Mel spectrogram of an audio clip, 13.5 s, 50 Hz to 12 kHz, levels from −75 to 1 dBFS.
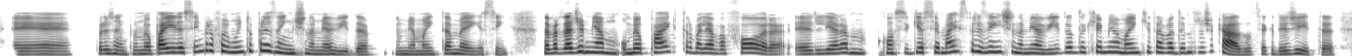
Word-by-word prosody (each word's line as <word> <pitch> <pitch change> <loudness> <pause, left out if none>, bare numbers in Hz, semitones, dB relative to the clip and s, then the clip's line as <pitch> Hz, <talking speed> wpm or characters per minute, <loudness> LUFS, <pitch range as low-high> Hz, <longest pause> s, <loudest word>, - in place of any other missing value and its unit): Eh, 180 -1 -1 0.2
por 220 - -4
exemplo, 205 -3 -3
meu 210 +1 -1
pai 250 +4 +6
ele 280 0 +3
sempre 340 +7 -2
foi 350 -1 +1
muito 310 +4 0
presente 270 -11 +1
na 205 - -2
minha 195 0 -1
vida, 170 -3 -4 0.2
a - - -6
minha 185 -1 -3
mãe 185 +1 -3
também, 200 -3 -1
assim. 180 -1 -9 0.3
Na 240 - +5
verdade, 265 +4 +6
a - - +5
minha 295 -2 +4
m 240 -3 -1
o 260 - -5
meu 260 +2 +4
pai 285 +4 +2
que 300 - -22
trabalhava 255 -7 -1
fora, 230 -6 +1
ele 205 +3 -2
era 235 +3 +2 0.3
conseguia 250 +3 -2
ser 285 +1 -2
mais 300 +5 0
presente 310 -3 0
na 260 -3 0
minha 245 -1 0
vida 250 +6 -3
do 295 +1 -5
que 305 - -5
a - - +2
minha 300 0 0
mãe 265 0 +2
que 280 +2 -6
estava 285 -2 0
dentro 290 +3 -5
de 355 - -8
casa, 170 - +5
você 175 +3 -9
acredita? 190 -3 -3
245 Hz, 220 wpm, -22 LUFS, 195-290 Hz, 0.3 s, pai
